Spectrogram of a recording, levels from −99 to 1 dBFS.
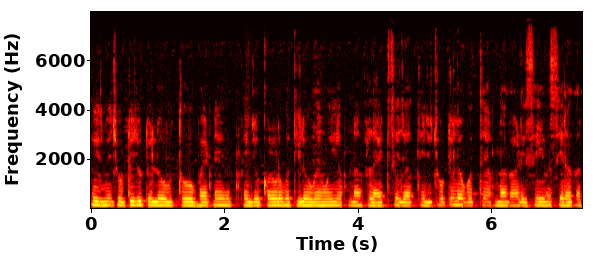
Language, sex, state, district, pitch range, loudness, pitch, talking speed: Hindi, male, Uttar Pradesh, Etah, 130-135 Hz, -32 LUFS, 130 Hz, 235 wpm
